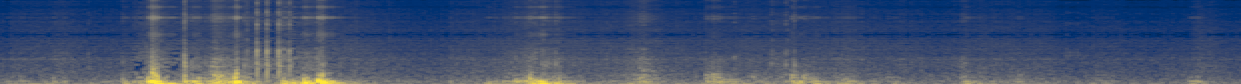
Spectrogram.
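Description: Dull knocks and a short clattering rattle from someone moving about aboard a small fishing boat: a quick cluster of knocks about a second in, one more about three and a half seconds in, then fainter ones.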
